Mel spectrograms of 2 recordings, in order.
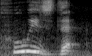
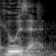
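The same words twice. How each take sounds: First: Much higher, squeaky disbelieving who is that; a sudden high baffled squeak; squeaky baffled question. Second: Said in the usual way. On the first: Real, not acted. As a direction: squeak it out in confusion. Baffled by an unknown name.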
